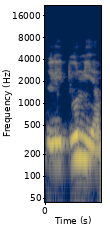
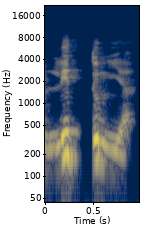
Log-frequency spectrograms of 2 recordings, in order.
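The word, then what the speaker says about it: لدنيا: Lidunia, bukan lid dunia, tidak ditasdidkan.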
